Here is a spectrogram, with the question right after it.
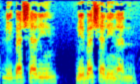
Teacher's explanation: يبقى لبشر أن هتبقى نون مفتوحة فتقرأ لبشر لبشرين · Term: النقل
